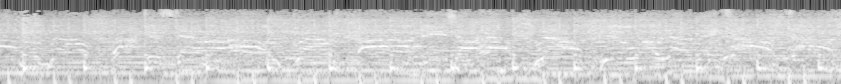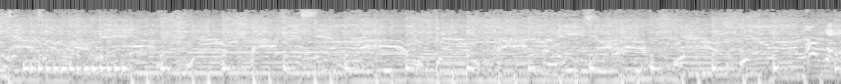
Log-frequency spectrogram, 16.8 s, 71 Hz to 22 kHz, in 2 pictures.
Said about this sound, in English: Because it's really good and it has a very slow chorus where it's like, warm yourself by the fire, son, and then it yells at you for 3 minutes, and I think it makes you want to run fast.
